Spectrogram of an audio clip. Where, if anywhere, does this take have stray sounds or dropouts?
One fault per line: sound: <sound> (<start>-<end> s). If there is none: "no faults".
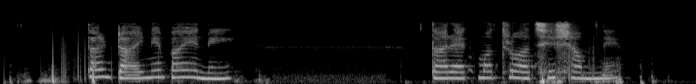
no faults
